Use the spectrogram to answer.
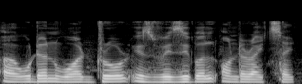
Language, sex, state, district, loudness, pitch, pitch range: English, male, Assam, Kamrup Metropolitan, -15 LUFS, 125 Hz, 120-135 Hz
